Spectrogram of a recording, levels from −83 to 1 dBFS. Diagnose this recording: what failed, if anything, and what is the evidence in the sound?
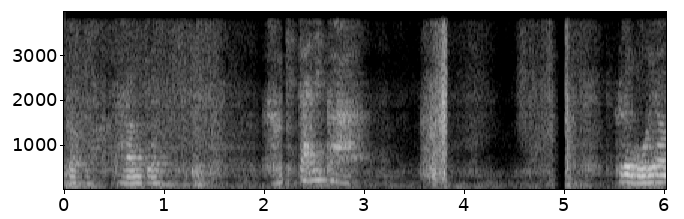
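Two brief smears break the sound, one at 0.84 s and a longer wobble from 2.16 to 2.29 s, where the texture briefly turns synthetic before the real audio resumes. This is short concealed packet loss at the network stage. About 20 ms and then about 40 ms of audio never reached the decoder in time. The receiver extended the preceding sound to cover each hole and cross-faded back, trimming a few milliseconds at the second join.

From 4.88 to 5.02 s the sound holds as a stretched, fading continuation, drops to silence for roughly the last 40 ms, then picks up further along with material skipped. This is a burst of packet loss: about 120 ms of consecutive audio was lost or arrived too late to play. Concealment repeated the last sound while turning it down, then gave up before real packets returned. Throughout, nothing is heard above 4 kHz, which fits a narrowband G.711 call codec.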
